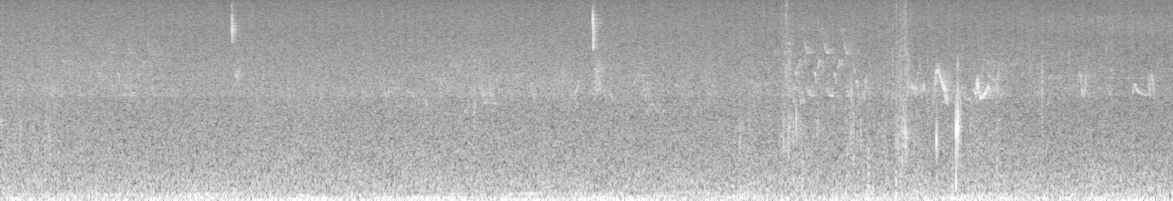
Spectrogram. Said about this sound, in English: So I've got a ticking blue-wing warbler in front of me.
